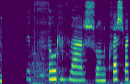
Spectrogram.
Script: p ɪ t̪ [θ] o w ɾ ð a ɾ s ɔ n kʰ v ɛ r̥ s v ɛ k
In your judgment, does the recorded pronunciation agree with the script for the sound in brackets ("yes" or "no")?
yes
